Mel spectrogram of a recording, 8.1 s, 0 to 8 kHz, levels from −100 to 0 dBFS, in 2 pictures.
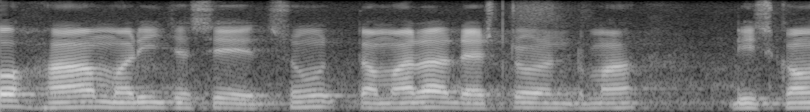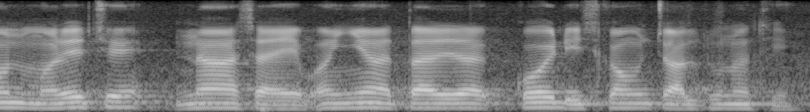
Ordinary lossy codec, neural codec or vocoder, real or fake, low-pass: none; none; real; none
